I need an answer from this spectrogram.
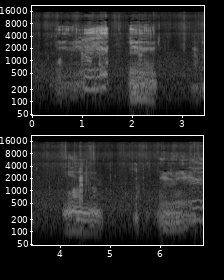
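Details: Excited Kunekune pigs at feeding time on a farm, given pumpkin, with the sow Jenny dancing and vocal. Shrill squealing bursts alternate with lower grunty calls, a few seconds apart.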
